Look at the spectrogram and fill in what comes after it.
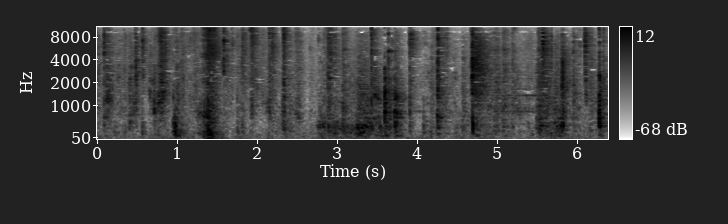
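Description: Dishes and cutlery clinking and knocking in an irregular run of short clicks.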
